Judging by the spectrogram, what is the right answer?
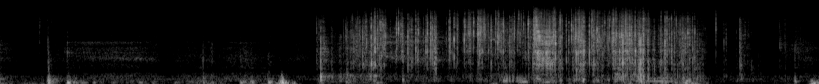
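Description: Foil wrapper of a 2020 Topps Series 1 baseball card pack being torn open and crinkled, loud and continuous for about four seconds starting around three seconds in. Before that, a few faint clicks and taps of cards being handled.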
